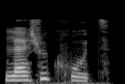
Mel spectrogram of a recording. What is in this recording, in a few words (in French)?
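"la choucroute", French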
